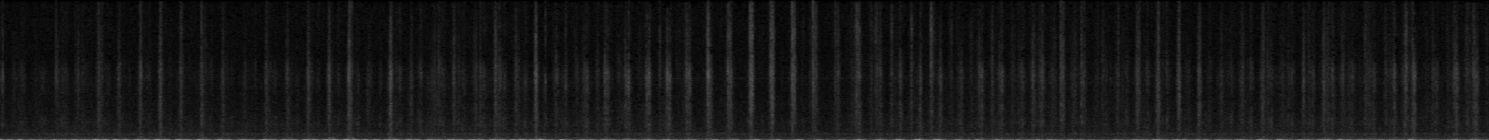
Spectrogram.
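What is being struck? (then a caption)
Rubber-filament Koosh ball. A hand-sized blue and green rubber-filament Koosh ball is held in one hand while the fingers quickly rub and flick its strands. The result is a continuous stream of rapid, soft, bright ticking and crackling flicks over a low rumble and a faint steady hum, easing slightly in loudness partway through.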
